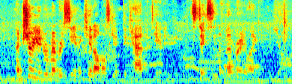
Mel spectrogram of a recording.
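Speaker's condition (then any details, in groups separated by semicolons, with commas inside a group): No condition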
